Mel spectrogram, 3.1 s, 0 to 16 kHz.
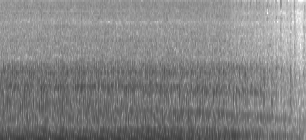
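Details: Duramax LB7 diesel just after new injector install, first start, some air being purged: even diesel clatter at steady idle around three beats a second, no stumbling; runs healthy.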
